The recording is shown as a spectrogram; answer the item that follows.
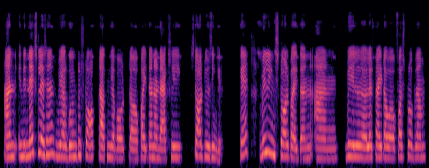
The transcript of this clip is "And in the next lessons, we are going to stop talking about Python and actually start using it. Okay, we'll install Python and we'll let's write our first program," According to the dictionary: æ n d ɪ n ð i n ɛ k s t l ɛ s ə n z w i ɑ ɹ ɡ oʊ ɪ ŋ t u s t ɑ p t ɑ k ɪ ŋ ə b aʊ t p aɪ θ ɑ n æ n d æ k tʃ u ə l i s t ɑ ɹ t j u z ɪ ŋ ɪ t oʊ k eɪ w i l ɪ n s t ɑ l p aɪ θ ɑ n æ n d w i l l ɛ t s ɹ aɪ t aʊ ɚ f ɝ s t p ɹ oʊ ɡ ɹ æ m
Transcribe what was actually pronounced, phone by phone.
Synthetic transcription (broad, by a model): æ n d ɪ n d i n ɛ k s t l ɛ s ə n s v i ɑ ɹ ɡ oʊ ɪ ŋ t u s t ɑ p t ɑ k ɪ ŋ ə b aʊ t p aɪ t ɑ n æ n d æ k tʃ u ə l i s t ɑ ɹ t j u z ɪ ŋ ɪ t oʊ k eɪ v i l ɪ n s t ɑ l p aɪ t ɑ n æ n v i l l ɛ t ɹ aɪ t aʊ ɚ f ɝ s t p ɹ oʊ ɡ ɹ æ m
